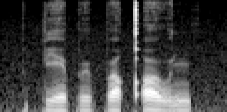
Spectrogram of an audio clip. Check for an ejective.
present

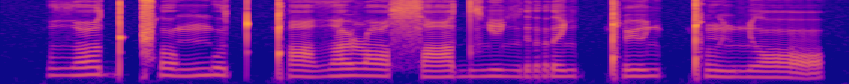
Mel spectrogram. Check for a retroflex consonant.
present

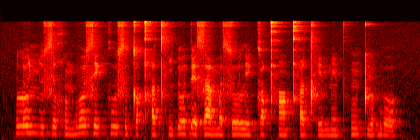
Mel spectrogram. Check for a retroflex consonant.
absent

